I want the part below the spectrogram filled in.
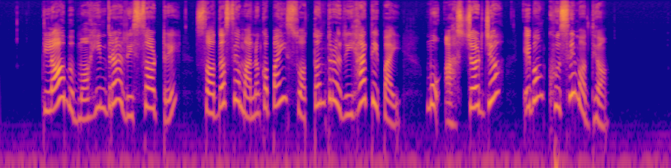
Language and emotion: Odia, surprised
